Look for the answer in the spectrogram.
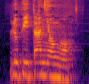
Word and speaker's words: Lupita Nyong'o: Lupita Nyong'o. In American, Lupita Nyong'o. Lupita Nyong'o. Lupita Nyong'o. Lupita Nyong'o. – Okay, Lupita Nyong'o. – The G is a soft G, so it's like Lupita Nyong'o.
